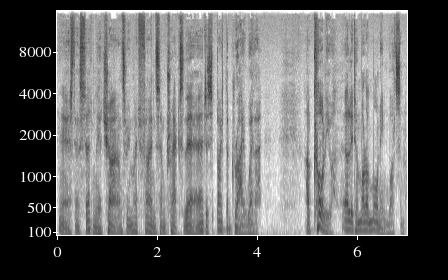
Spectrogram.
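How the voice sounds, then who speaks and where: A man's voice: deep voice, lively intonation, normal speed, slightly rough, no room sound. An actor playing a brilliant, self-assured English detective in British radio drama style, explaining his reasoning aloud and repeating himself. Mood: absorbed, explanatory. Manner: didactic, thinks aloud, exclaims and repeats himself. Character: brilliant, brisk male detective, keenly absorbed and self-assured.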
